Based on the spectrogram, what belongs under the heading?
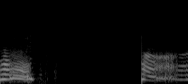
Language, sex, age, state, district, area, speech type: Maithili, female, 45-60, Bihar, Muzaffarpur, rural, conversation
